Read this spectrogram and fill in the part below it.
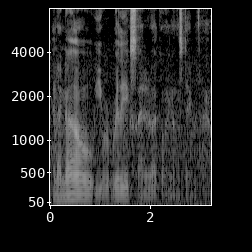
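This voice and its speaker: A young man playing a caring, reassuring best friend in an intimate ASMR roleplay, soft-spoken and earnest, with audible noise in the recording. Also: low voice, quick pace. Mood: sympathetic, candid. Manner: soft-spoken, often breathy, hesitant, earnest. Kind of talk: ASMR roleplay acting, intimate casual talk.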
